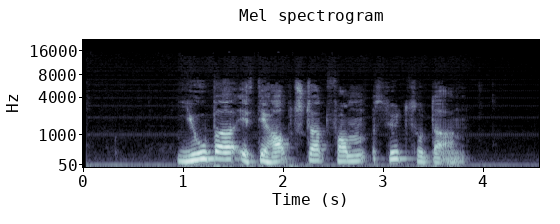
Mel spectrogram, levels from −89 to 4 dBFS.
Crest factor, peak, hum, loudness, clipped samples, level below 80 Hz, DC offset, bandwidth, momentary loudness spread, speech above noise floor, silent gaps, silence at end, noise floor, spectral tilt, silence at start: 16 dB; -2 dBFS; none; -16 LUFS; under 0.1%; -44 dBFS; under 0.1%; 7.2 kHz; 12 LU; 35 dB; none; 0.75 s; -50 dBFS; -8.5 dB/octave; 0.95 s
